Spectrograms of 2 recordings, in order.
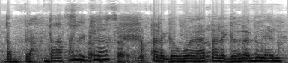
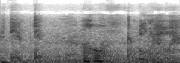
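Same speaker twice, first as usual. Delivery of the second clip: whispering; 5 semitones lower, 12 dB quieter than usual. Real, not acted. Quiet so baby stays asleep.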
